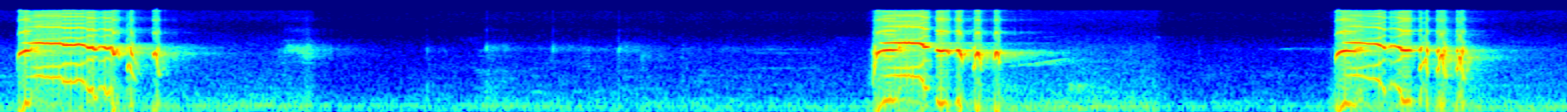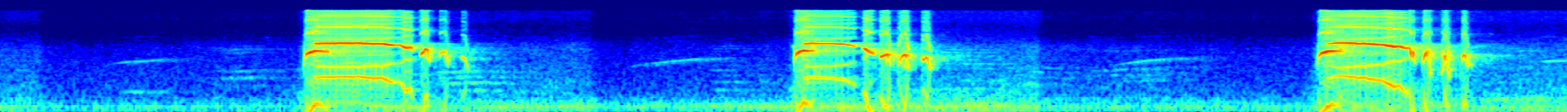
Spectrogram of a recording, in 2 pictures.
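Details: Oriental magpie-robin (kacer) giving a harsh fighting-style song with coarse fill-in, used as a training recording for kept birds: six short rasping bursts with a looping high whistle on top, separated by about two seconds of quiet.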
